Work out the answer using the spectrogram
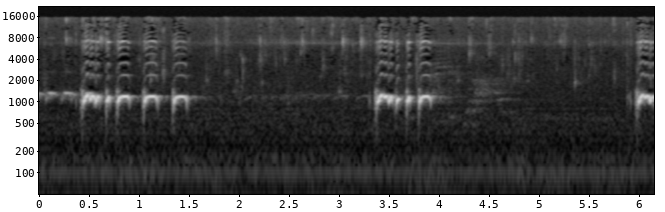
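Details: Local zebra dove singing with a big, ornamented voice: loud phrases of four to six quick clipped coos, each trailing into a soft held note, repeated three times with pauses between.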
